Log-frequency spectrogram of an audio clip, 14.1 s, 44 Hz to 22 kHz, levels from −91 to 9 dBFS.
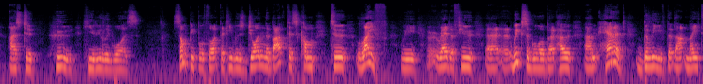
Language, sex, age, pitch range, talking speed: English, male, 40-59, 140-170 Hz, 140 wpm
